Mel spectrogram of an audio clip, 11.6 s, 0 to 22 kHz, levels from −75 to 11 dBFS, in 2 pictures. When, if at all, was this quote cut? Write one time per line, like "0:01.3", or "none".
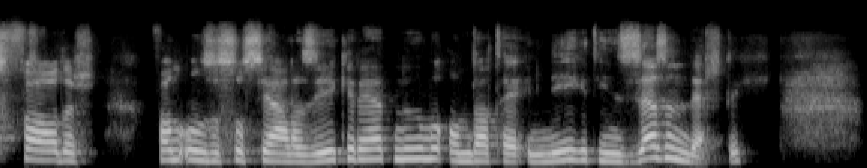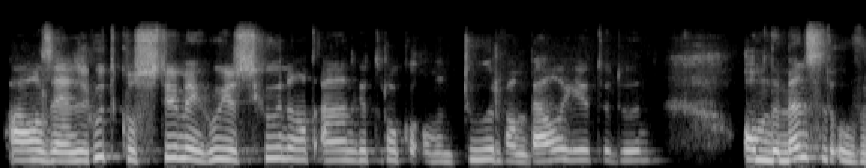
none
